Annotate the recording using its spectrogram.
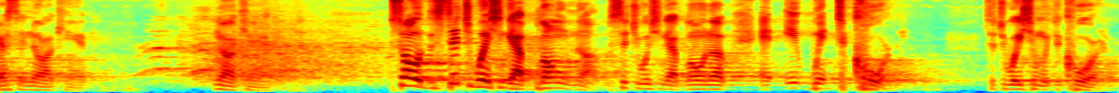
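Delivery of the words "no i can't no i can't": low, soft answer; reluctant refusal. Acted. Child won't tell police about mom, low and quiet. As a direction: keep it low and small.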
